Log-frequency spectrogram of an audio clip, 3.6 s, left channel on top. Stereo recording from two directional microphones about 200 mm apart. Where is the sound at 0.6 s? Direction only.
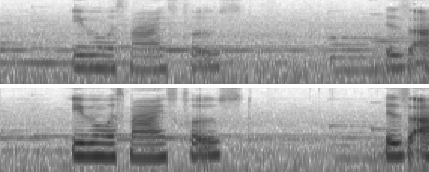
55° right (ahead or behind).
